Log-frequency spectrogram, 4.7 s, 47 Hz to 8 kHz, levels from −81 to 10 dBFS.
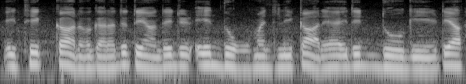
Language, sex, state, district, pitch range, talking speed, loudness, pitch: Punjabi, male, Punjab, Kapurthala, 130-150 Hz, 195 wpm, -16 LUFS, 140 Hz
